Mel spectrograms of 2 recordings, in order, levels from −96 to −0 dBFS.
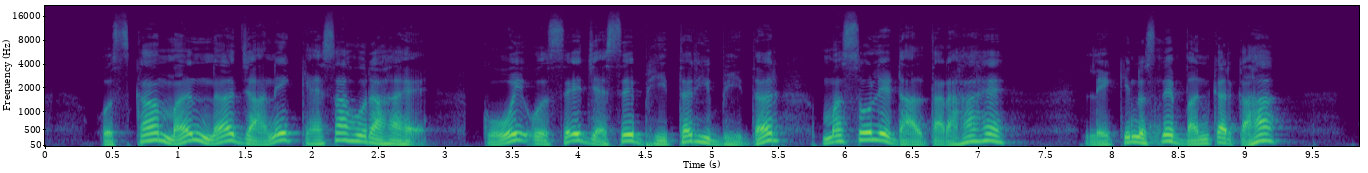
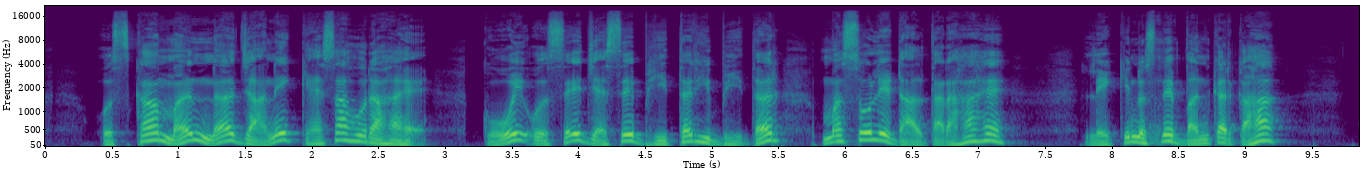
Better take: second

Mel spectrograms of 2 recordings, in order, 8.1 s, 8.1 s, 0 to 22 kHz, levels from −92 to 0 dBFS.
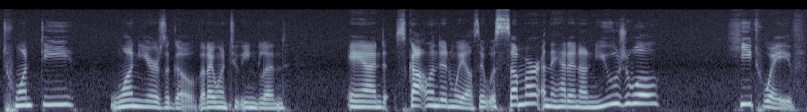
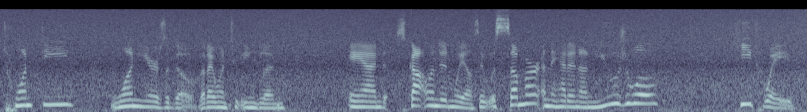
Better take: first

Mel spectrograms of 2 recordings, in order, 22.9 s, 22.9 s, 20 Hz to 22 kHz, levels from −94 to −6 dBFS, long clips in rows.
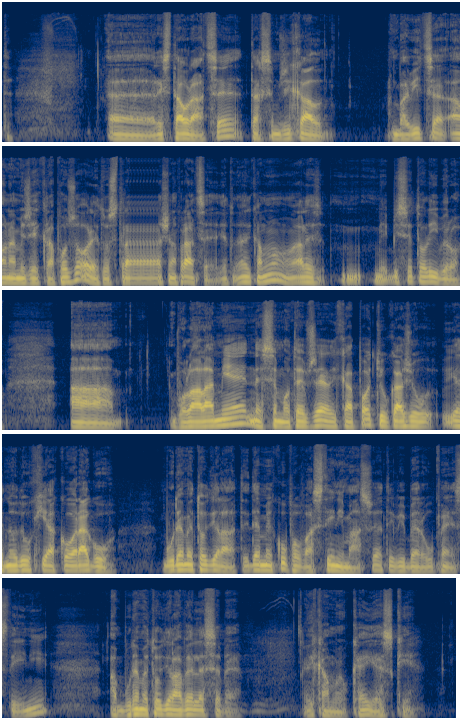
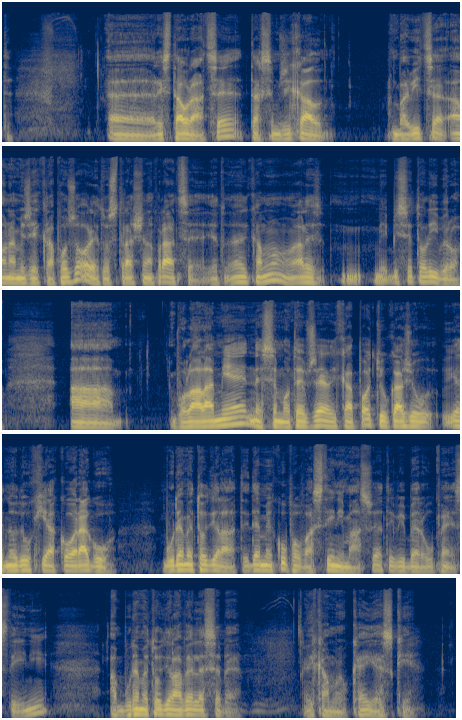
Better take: second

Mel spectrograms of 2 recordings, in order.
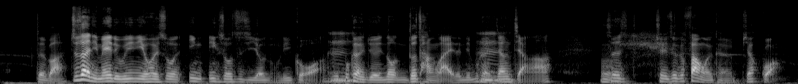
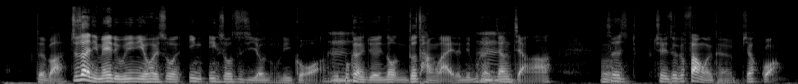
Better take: second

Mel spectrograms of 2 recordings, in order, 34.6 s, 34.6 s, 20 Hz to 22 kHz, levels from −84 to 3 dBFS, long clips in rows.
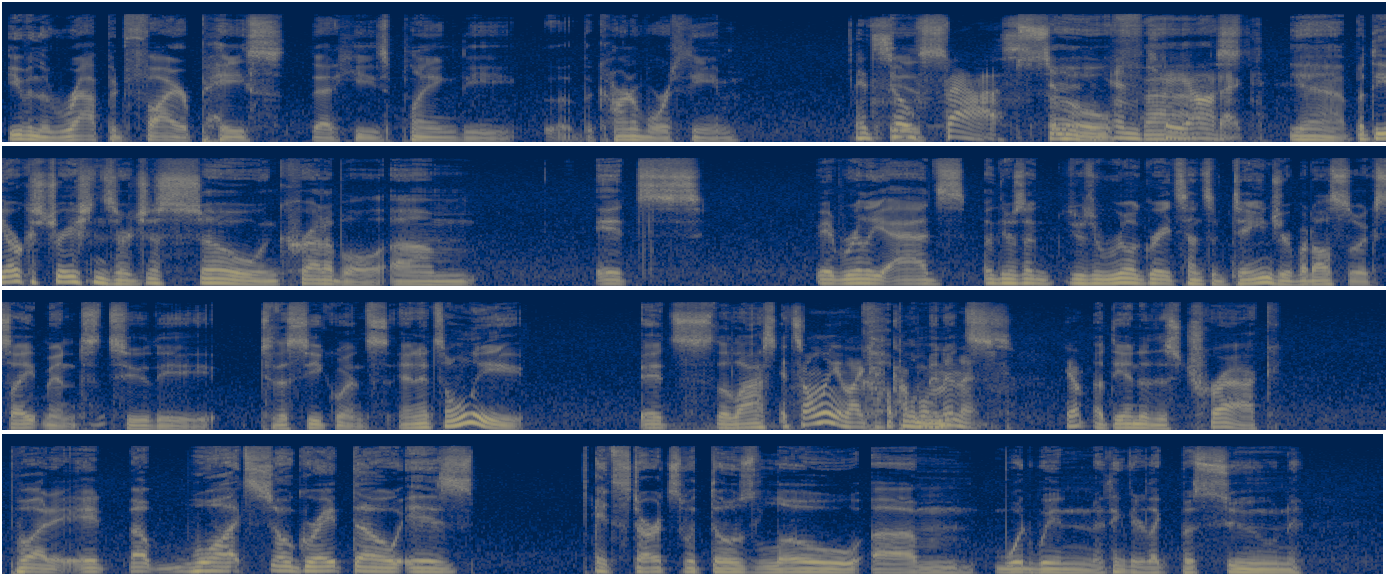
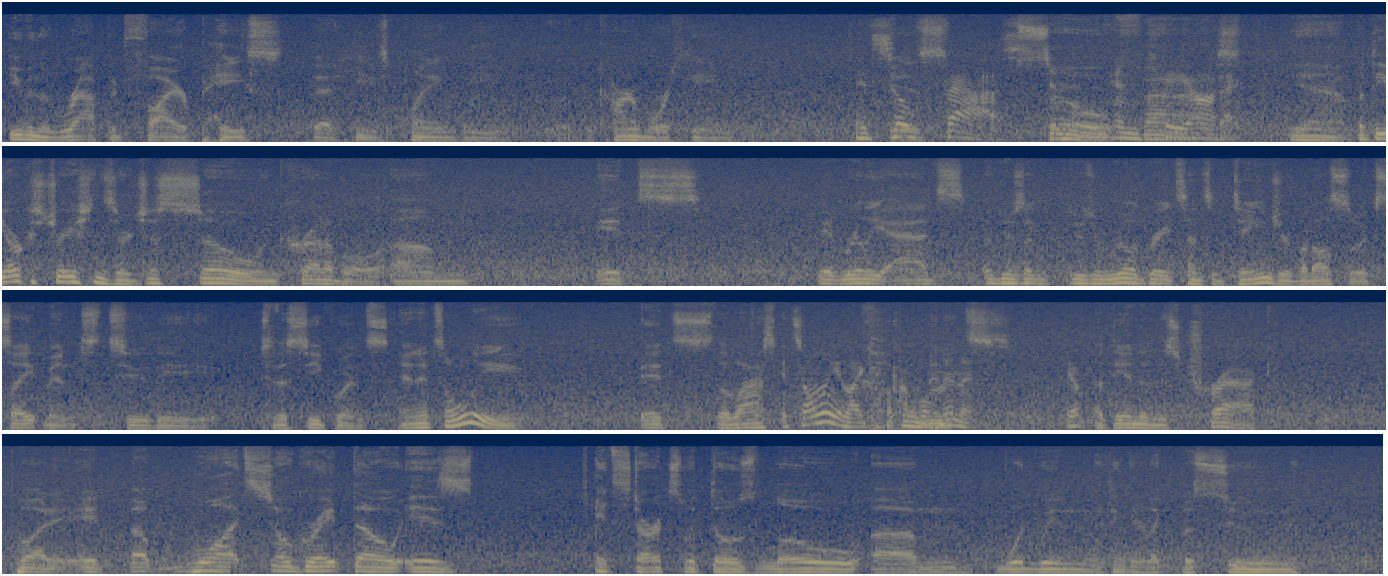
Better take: first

